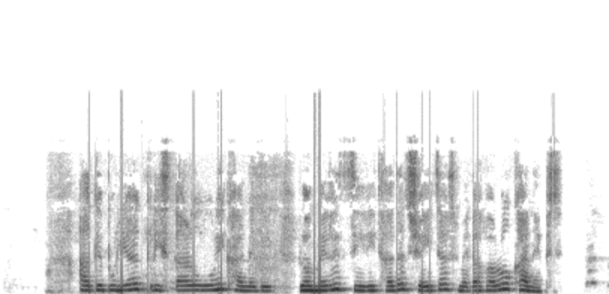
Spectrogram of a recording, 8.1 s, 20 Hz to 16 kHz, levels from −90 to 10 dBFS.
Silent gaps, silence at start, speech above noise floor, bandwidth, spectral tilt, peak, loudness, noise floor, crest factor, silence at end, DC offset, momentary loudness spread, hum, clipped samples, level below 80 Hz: none; 0.6 s; 57 dB; 10 kHz; -5 dB/octave; -4 dBFS; -20 LUFS; -76 dBFS; 16 dB; 0.2 s; under 0.1%; 8 LU; none; under 0.1%; -56 dBFS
